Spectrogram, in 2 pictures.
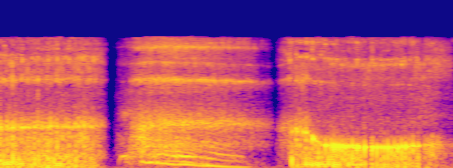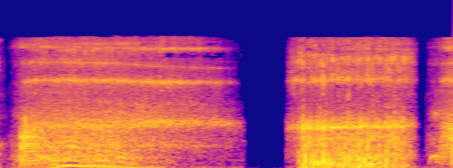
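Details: Loud, rattling, snorting breaths during sleep in long, irregular cycles: snoring.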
